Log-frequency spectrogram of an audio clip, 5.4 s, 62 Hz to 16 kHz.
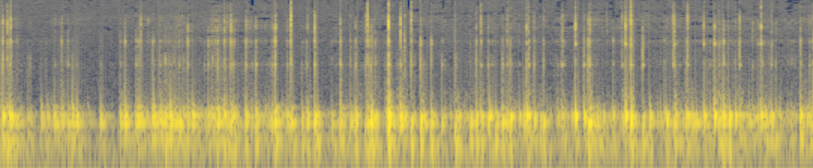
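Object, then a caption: Textured plastic cup. Long nails tap and scratch the outer surface of a hollow red textured plastic cup held over the microphone. Rapid, dense clicks and scratchy strokes ride on a hollow, boomy resonance around 355 Hz, with bright ticks from the nail tips. The cup gives the sound a muffled, enclosed tone.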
